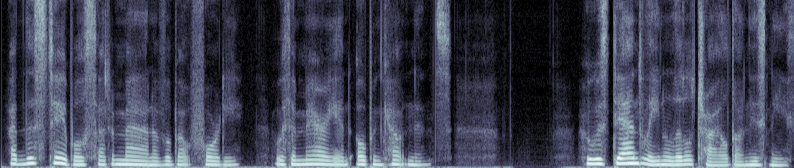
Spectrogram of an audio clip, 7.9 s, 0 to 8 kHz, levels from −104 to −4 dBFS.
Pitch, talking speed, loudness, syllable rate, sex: 190 Hz, 180 wpm, -18 LUFS, 5.6 syllables/s, female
